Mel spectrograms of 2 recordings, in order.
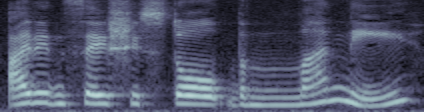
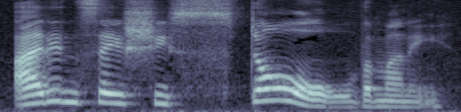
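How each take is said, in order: First: The stress is on "money". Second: The stress is on "stole".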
